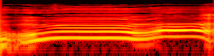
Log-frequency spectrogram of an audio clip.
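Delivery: high mock wail; retold wailing, sung up high; imitated wailing. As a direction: wail up high in a short cry. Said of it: "I started wailing".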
